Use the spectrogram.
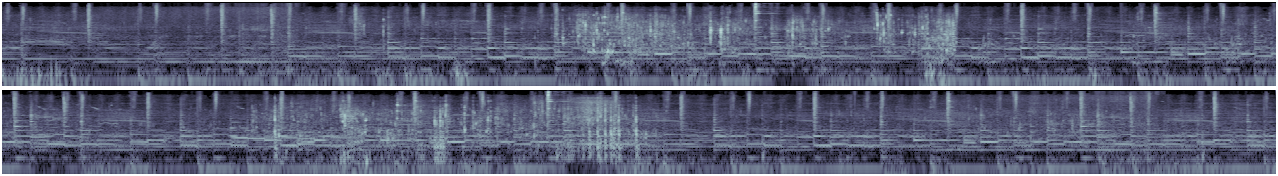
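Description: Paddle strokes dip and swirl through water as a canoe or kayak moves along a river in a regrowing eucalyptus valley, steady rhythmic splashes and gurgles close by with a soft continuous background murmur.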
